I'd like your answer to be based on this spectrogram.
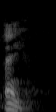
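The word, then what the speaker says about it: ain (ἦν): The word that's translated was has only two letters, and it's pronounced ain. Ain was, egenomein became.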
